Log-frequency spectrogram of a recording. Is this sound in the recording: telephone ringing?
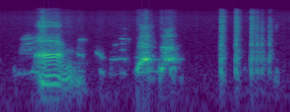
no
